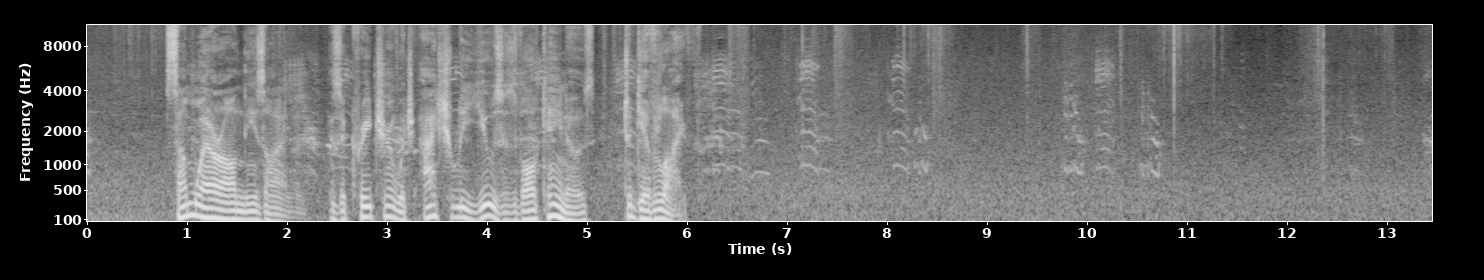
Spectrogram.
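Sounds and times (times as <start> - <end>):
megapode calling on a volcanic island: 0.0 - 8.6, 9.7 - 10.8
speech: 0.8 - 6.2.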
